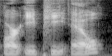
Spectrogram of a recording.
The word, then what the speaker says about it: REPL: That's R-E-P-L. That's pronounced REPL, and it stands for Read, Evaluate, Print Loop.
